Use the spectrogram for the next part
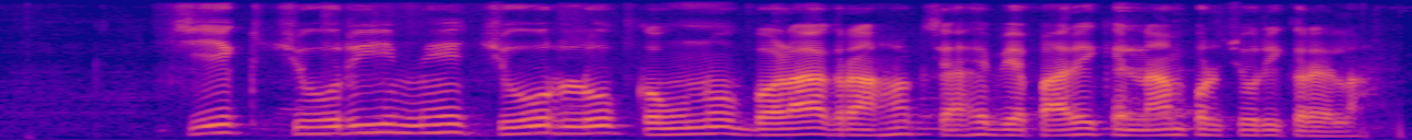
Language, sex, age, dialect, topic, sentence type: Bhojpuri, male, 41-45, Western, banking, statement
